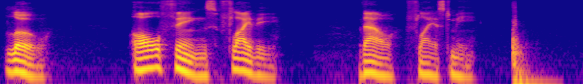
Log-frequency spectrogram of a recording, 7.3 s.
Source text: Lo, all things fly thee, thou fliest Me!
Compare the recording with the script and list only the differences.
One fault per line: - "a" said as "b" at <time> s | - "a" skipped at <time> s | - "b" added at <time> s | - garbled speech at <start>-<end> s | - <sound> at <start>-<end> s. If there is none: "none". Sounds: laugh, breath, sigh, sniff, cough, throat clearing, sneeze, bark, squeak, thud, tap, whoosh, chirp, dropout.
- thud at 6.4-7.1 s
